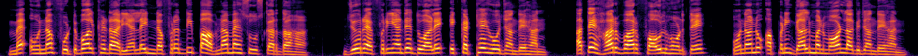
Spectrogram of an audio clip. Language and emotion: Punjabi, disgusted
